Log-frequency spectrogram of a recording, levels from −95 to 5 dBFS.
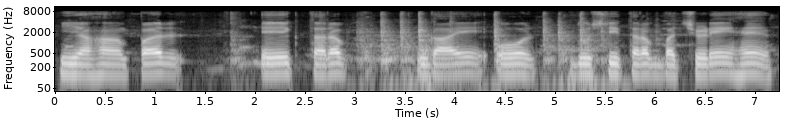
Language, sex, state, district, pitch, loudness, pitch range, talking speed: Hindi, male, Madhya Pradesh, Bhopal, 125 Hz, -15 LUFS, 120-125 Hz, 85 wpm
